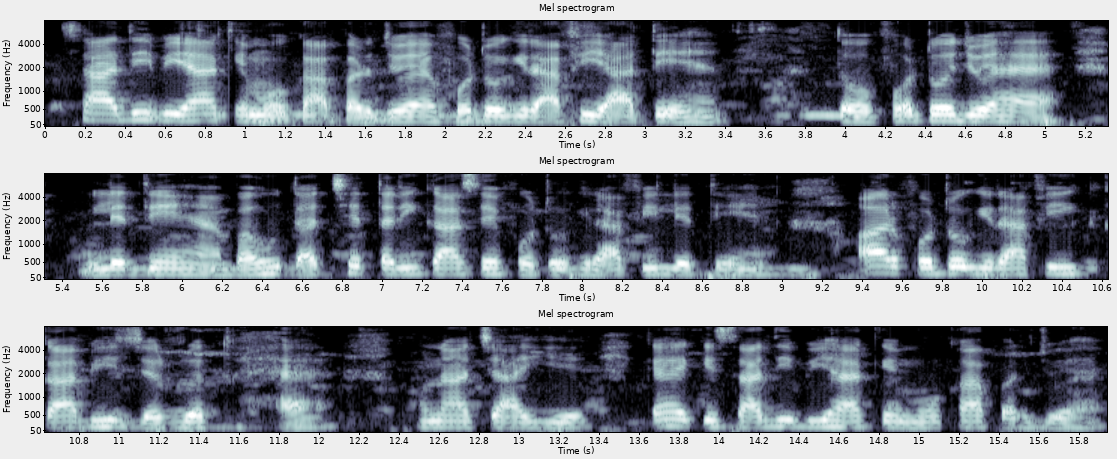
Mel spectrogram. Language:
Urdu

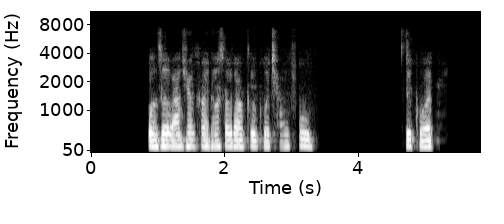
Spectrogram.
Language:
Chinese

